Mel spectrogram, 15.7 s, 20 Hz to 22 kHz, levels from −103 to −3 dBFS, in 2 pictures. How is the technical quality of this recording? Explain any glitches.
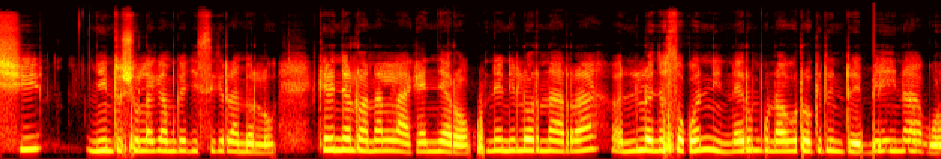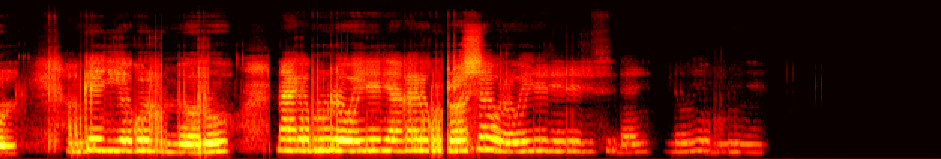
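From 7.28 s to the end, the speech doubles: each sound is followed by a second copy at the same level, heard as a tight slap echo. This is a channel delay (doubling) fault. One channel runs about 46 ms late, which fits a 2048-sample buffer, and summing both channels to mono exposes the late copy as a distinct repeat.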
